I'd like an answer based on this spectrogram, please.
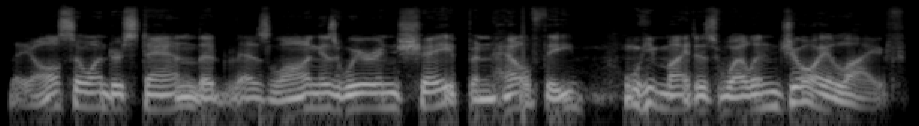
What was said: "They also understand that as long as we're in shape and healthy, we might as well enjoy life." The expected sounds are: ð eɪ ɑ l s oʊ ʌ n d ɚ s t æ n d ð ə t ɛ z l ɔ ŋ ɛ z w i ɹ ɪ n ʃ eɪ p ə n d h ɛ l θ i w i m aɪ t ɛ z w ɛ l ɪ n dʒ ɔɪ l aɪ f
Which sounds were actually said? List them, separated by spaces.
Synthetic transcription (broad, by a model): ð eɪ ɑ l s oʊ ʌ n d ɚ s t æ n ð ə t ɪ z l ɔ ŋ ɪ z w i ɹ ɪ n ʃ eɪ p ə n h ɛ l θ i w i m aɪ t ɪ z w ɛ l ɪ n dʒ ɔɪ l aɪ f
